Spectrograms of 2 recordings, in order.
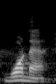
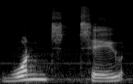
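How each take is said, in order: First: The words blend together with no T heard. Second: The T is clearly pronounced in both words. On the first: "when we speak quickly, you don't hear the T" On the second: "which is really want to"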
